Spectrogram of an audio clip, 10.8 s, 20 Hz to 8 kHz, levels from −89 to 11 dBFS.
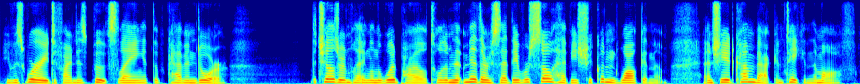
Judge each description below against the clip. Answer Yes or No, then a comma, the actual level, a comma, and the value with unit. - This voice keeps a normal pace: No, fast, 230 wpm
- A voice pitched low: No, high, 205 Hz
